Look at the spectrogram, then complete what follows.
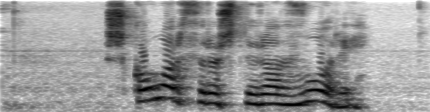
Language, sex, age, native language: Icelandic, female, 60-69, Icelandic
